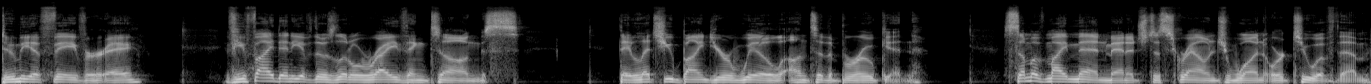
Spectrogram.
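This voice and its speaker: In a put-on character voice, the speaker goes at a fairly slow pace with ordinary pitch variation. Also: man, fairly low pitch for a man. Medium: game stream. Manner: grim, world-weary.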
